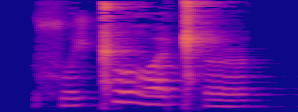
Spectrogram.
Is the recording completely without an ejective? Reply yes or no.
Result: yes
